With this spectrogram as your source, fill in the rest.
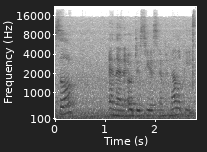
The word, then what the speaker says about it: Scylla: Scylla. Scylla.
